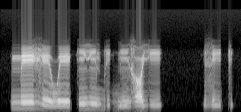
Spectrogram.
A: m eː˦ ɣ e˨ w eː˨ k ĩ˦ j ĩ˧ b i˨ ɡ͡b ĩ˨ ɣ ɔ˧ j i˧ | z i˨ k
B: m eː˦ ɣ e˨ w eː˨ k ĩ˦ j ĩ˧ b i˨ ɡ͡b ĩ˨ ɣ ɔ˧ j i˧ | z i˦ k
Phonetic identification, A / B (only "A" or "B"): A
